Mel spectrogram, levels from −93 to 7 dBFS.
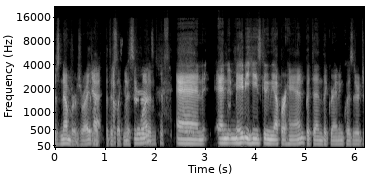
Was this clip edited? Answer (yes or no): no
